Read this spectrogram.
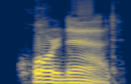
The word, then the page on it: cornett: American English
